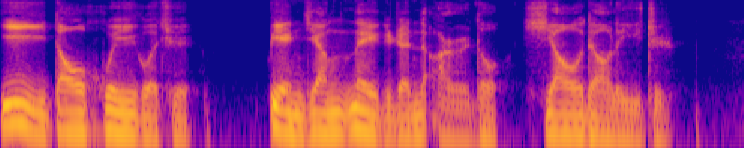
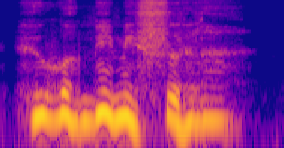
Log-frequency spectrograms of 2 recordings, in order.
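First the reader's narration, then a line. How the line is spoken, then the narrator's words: Crying. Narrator (Chinese): 见着红玉便哭起来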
